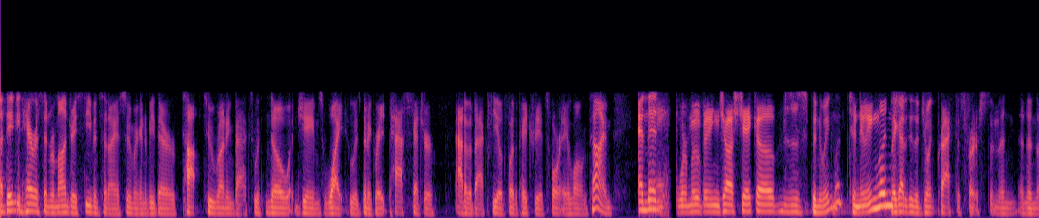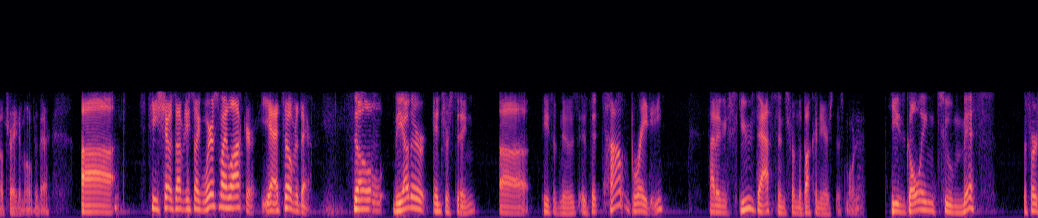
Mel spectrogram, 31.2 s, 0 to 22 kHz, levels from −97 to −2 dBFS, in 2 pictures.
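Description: Lost AMR speech frames break up the speech at 1.20–1.27 s, just before "I assume are going", and again at 3.60–3.69, 6.12–6.19, 9.92–10.17 s (before "we're moving"), 17.32–17.38, 21.10–21.28 s (before "the other interesting uh"), 24.90–25.03 and 28.44–28.86 s. Corrupted frames were discarded, and the decoder filled each gap by replaying the last good voice settings at falling level. The short gaps are brief dips or warbles. The longest, 0.25 s and about 0.43 s, stretch into a smeared tone that fades to silence before the speech returns rough.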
